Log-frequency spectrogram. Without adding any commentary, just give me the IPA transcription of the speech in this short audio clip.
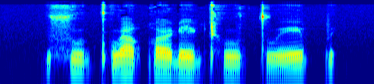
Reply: sʷɘ˦kʷʼa˦qʷi˧ ɽi˧ʈʰu˧tʷe˨˦p

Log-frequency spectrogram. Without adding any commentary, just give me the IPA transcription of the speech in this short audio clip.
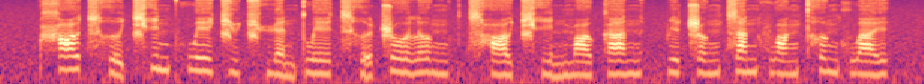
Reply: xɑ˦ʊ̯t͡sʰɹ̩˨˩ t͡ɕʰi˥˨npʰwe˥˨ɪ̯t͡ɕy˨˦ t͡ɕʰɥɛ̰˨˩nt̪we˨˦ɪ̯ t͡sʰɹ̩˨˩ʈ͡ʂo˥˨ʊ̯lɤ˥˨ŋ | t͡sʰɑ˨˦ʊ̯t͡ɕʰḭ˨˩nmɑ˨˦ʊ̯ka˦n | pi˨˦ʈ͡ʂɤ˨˦ŋt͡sa˦n fwɑ˨˦ŋt̪ʰɤ˥˨ŋxwa˨˦ɪ̯

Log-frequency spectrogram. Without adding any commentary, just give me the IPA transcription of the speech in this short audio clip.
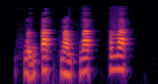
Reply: hwə̰˧˥wʔa˦˥k̚ hwa˨˩whwa˦˥k̚ | va˦˥k̚

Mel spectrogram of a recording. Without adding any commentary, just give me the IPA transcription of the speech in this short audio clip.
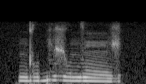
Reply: ndubʲʉʒu nzẽʒ

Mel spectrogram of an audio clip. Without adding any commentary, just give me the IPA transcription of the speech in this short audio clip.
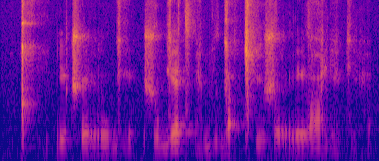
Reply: ǃʰi̤ | ɾʲøt͡ʃʼøruɡe̤ | ʃuɡʲæt͡sʼæ̤b i̤lʲɡɑʔǀʰyʃo rel ʕi̤ɾʲæ̤kʲæ̤

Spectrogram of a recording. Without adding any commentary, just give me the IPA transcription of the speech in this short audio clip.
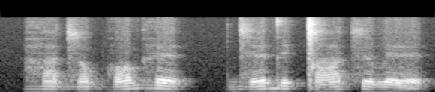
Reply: ɦad͡zɒbʱɒɡʱɛ | d͡zɛd̪e ǀat͡sə lɛ

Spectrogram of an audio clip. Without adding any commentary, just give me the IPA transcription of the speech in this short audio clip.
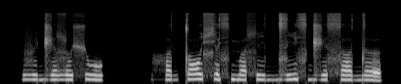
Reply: vɪd͡ʒəɮʊʃu | hʌdtɔ ɕʌsʲmʌɬidd͡zisʲ d͡ʒɪsʌ də

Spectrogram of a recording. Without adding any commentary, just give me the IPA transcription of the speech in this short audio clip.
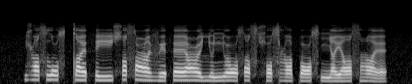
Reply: ɣisˤlusˤ tɛ θiːçisˤʕe vɪθɛːʕœ ʎʊɲoːsˤisˤ çʊsˤɣɛ pɔsˤ ɲeːsˤɦɛː

